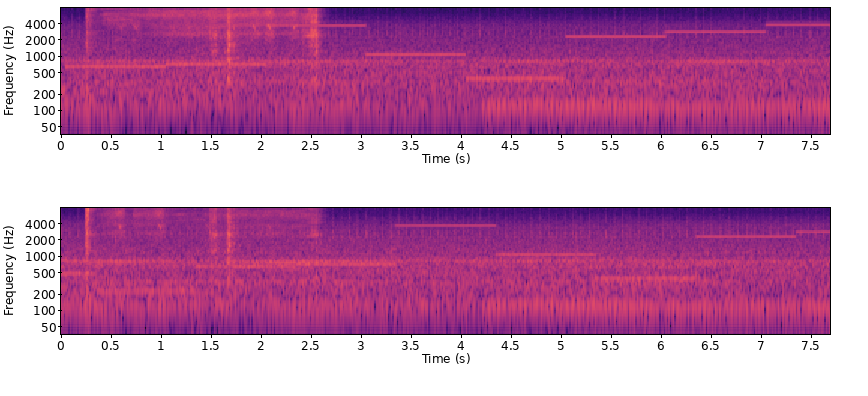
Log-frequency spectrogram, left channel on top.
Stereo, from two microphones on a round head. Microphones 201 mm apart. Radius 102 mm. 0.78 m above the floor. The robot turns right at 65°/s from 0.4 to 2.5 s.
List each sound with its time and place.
0.2 s a camera shutter: 70° right (ahead or behind), 0.7 m; by 2.7 s 55° left (ahead or behind), 0.7 m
